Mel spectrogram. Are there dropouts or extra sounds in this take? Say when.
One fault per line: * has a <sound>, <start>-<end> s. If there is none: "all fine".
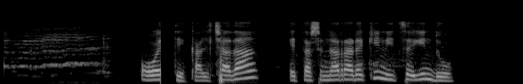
* has a dropout, 1.6-1.7 s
